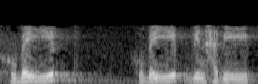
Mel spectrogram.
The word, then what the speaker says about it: Hubayib bin Habib: Hadis ini diriwayatkan oleh Hubayib bin Habib. Perhatikan ya, tulisannya sama. Kalau tidak diharokati sama. Tapi bacanya beda.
